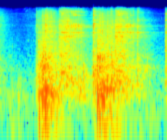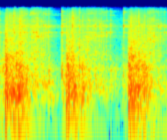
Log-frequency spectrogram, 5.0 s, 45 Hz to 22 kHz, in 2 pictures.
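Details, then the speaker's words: Jonsord 2036 Turbo chainsaw bought from a neighbour, no primer, choke on: five sharp recoil pulls about a second apart, each fading with no firing at all; no start, carb getting no fuel. "I don't even hear it trying to start we might have a problem"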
